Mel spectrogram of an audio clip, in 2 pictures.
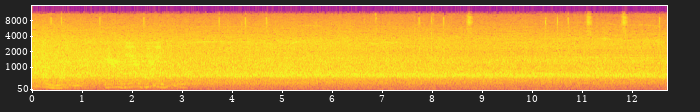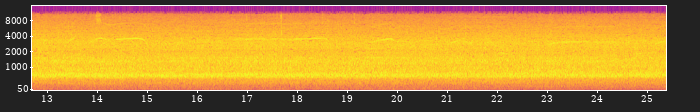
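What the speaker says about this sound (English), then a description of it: "This crowd trying to make life miserable for this offense." Steady roar of a football stadium crowd during a league game, loud and sustained throughout with broad wash of cheering and murmur, a few brief louder swells, no talk over it.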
